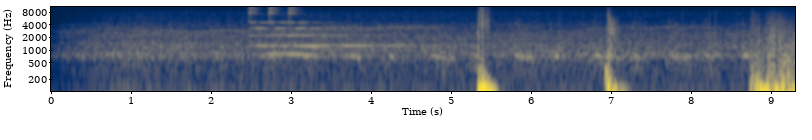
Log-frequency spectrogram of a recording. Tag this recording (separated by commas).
Boom, Speech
